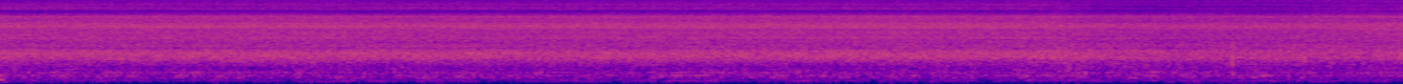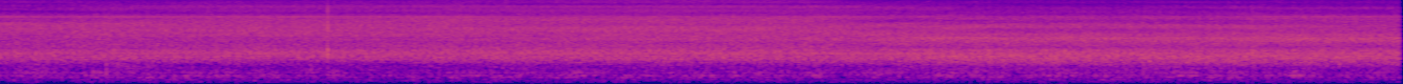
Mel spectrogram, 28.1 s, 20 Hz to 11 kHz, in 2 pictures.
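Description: A steady, even hiss with no change in level, and one faint click about 17 seconds in.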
